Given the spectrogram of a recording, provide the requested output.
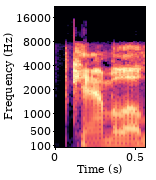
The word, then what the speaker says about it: Kamala: She pronounces it Kamala. Okay, well, Kamala like Pamela.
